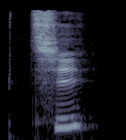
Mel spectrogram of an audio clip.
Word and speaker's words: petit: Słówko petit możemy wymawiać petit, usuwając to e.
